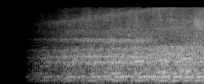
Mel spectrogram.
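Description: A car engine running hard with rushing road noise, fading in from a brief silence and growing louder over the first second or so.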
